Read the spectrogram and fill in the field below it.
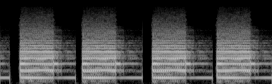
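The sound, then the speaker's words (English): A loud, harsh fog horn warning blares in four even blasts, each about half a second long with short gaps between. The tone is strong, buzzing and brassy, with no voices. “Do you have the horn by chance, the warning horn? There's a fog horn.”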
